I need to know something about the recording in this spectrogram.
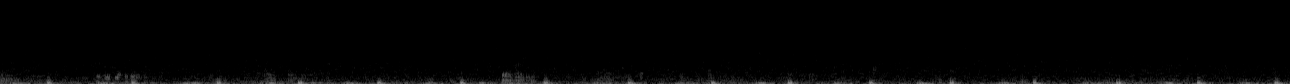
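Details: A hungry stomach growling: low rumbling and gurgling with soft repeated thumps; normal gut sounds (borborygmi).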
